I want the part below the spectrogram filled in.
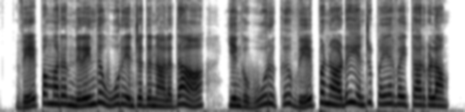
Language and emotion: Tamil, surprised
